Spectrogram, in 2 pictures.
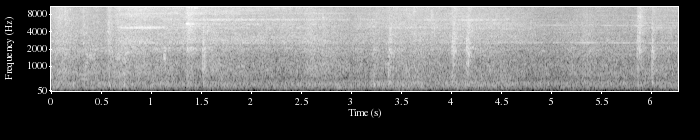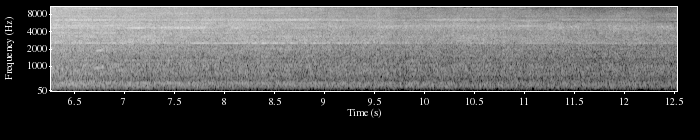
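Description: Loaded autorack freight cars rolling past at speed: a steady rumble of wheels on rail with sharp clicks in the first six seconds and a thin high wheel squeal. The sound fades steadily as the end of the train pulls away.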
